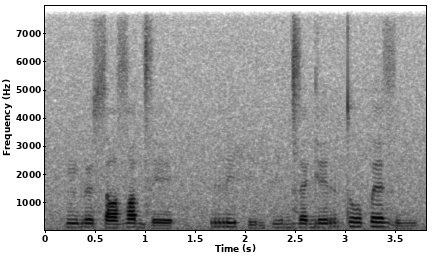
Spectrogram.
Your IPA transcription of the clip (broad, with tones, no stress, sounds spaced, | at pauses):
m b ø˥ s a˦ zˤ e˥ d͡z e˨ | r i˥ h i˨ d p i˦ d͡z ɛ˦ ɡ e˦ r t o˥ p ɛ˥ z i˩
